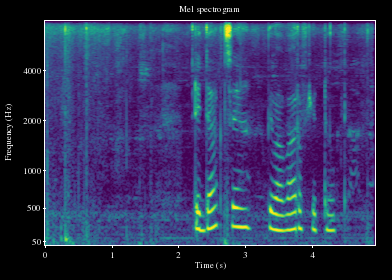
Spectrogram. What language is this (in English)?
Russian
